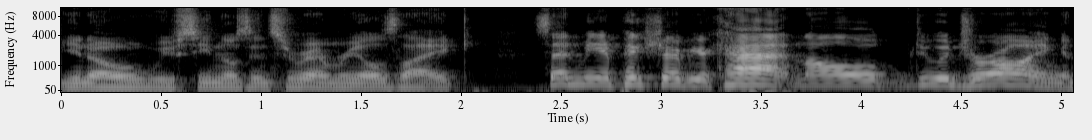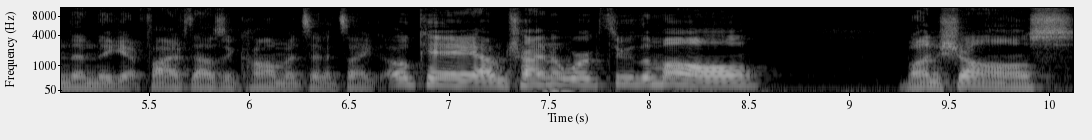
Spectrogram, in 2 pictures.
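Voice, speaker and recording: Speaking at a moderate pace, a man with a fairly high pitch sounds animated, his pitch swinging very widely. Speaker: songwriter and rapper teaching music making. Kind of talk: casual vlog talk to camera.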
